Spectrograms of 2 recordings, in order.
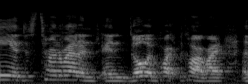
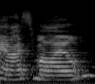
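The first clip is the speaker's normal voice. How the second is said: ordinary talk, nothing marked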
